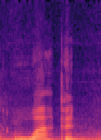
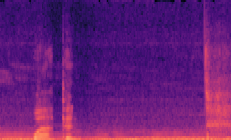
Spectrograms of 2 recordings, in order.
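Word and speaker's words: wappin: word today to say gigantic in Scots it's wapon spelled w a p p i n wapon that's gigantic in the Scots language and in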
